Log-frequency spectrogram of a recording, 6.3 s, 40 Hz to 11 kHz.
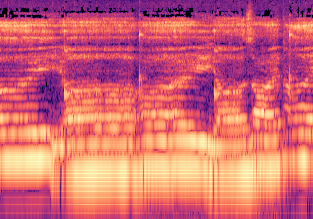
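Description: Casio XW-G1 synthesizer playing a slow chorale in held chords with a sustained, organ-like tone, the chords changing in steps about every one to one and a half seconds.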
